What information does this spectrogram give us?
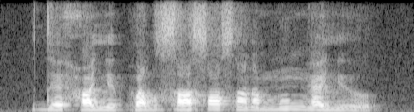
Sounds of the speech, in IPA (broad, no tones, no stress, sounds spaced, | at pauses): d ɛ h ɑ lʲ ʌ p ʌ ʎ sˤ i s ə˞ sˤ ɛ̃ ɾ ɛ̃ m ũ ŋ æ lʲ ʊ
